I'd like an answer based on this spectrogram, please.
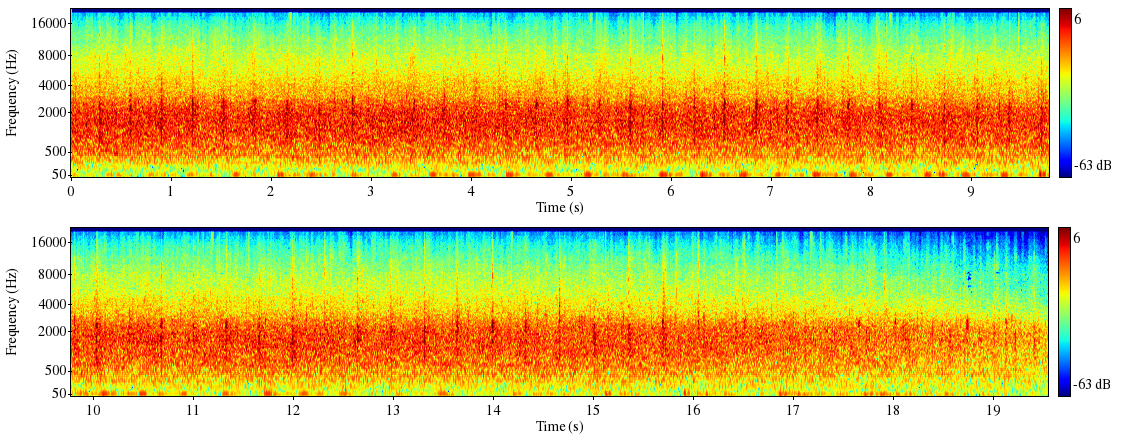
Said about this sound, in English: Well, the audience here are clapping and stomping. They want Hélène Grimaud back on stage. And here she is. Much tapping of bows and applause from the members of the orchestra here.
